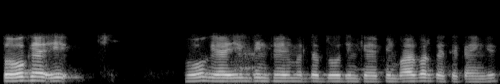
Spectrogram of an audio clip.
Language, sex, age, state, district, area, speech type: Hindi, male, 18-30, Uttar Pradesh, Bhadohi, urban, conversation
